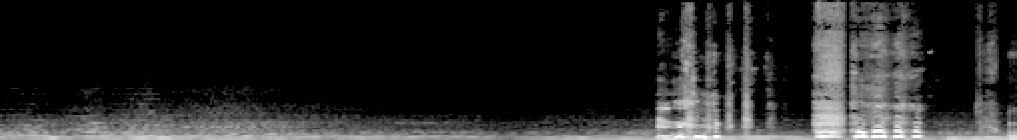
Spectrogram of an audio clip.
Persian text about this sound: ما کار جواب نمی دهد بی حرکت ایستاده است بعد دستمالی از جیب در می آورد و گریه سر می دهد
